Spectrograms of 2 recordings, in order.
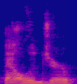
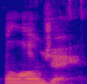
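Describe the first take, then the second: First: The name is said the non-Canadian way, Bellinger. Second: The name is said the Canadian way, Belanger.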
